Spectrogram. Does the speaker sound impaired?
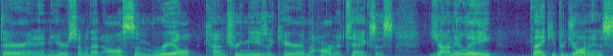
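No.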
